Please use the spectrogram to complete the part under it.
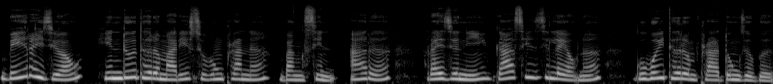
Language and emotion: Bodo, neutral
